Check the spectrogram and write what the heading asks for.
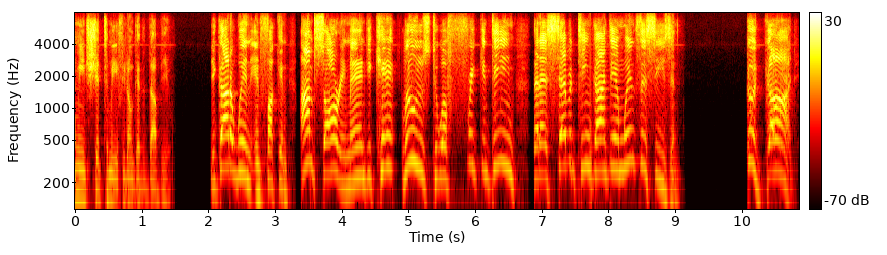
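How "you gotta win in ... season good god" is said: high-pitched, disbelieving outburst; exasperated rant. Real, not acted. Fan ranting about a bad loss, exasperated and high. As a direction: voice climbs way up in frustrated disbelief.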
